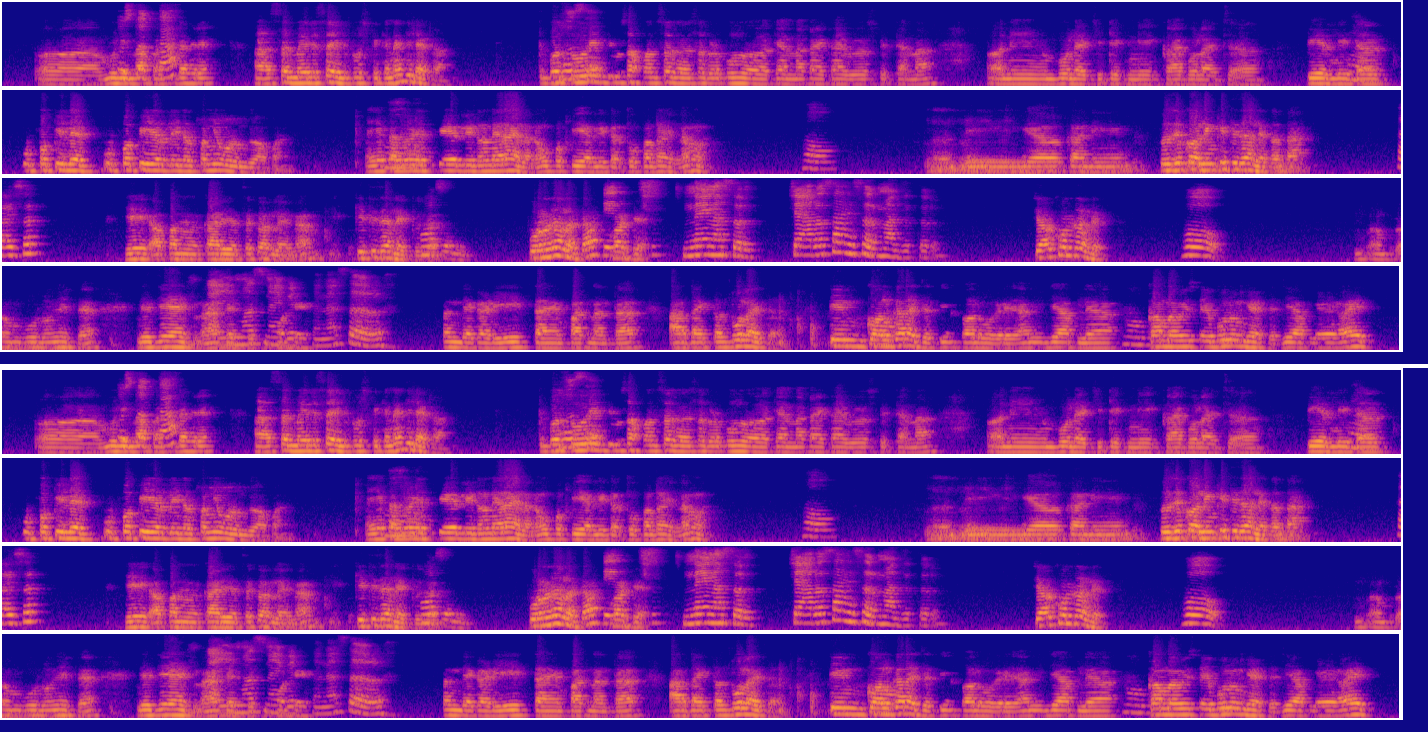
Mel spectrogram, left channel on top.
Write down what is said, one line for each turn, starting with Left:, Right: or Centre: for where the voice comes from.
Right: अ मुलींना
Left: पुस्तक
Right: पण
Left: का
Right: ते डायरेट अ मेरी सैल पुस्तिकेने दिल्या का ते बसून
Left: हो सर
Right: एक दिवस आपण सगळ सगळं त्यांना काय काय व्यवस्थित त्यांना आणि बोलायची टेक्निक काय बोलायचं पिर िडर
Left: हो
Right: उपप उपपियर िडर पण निवडून घेऊ आपण एखाद
Left: हो
Right: वेळेस
Left: हो
Right: पीयर लीडर नाही राहिला ना उप पियर लीडर तो पण राहील ना मग
Left: हो
Right: क का आणि तुझे कॉलिंग किती? किती झालेत आता?
Left: काय सर
Right: हे आपण कार्याच करलय ना किती झालंय तुझ?
Left: हो सर
Right: पूर्ण झालं का
Left: ते
Right: बाकी
Left: नाही
Right: आहे
Left: ना सर चारच आहे सर माझं तर.
Right: चार कॉल झालेत.
Left: हो.
Right: <unintelligible> नयेत जे जे आहेत ना
Left: टाईमच
Right: त्यांच्याशी
Left: नाही
Right: कॉन्टॅक्ट
Left: भेटत ना सर
Right: संध्याकाळी टाइम पाास नंतर अर्धा एक तास बोलायचं. तीन कॉल
Left: हो
Right: करायचे तीन कॉल वगैरे आणि जे आपल्या
Left: हो
Right: कामाविषयी बोलून घ्यायचे जे आपले आहेत.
